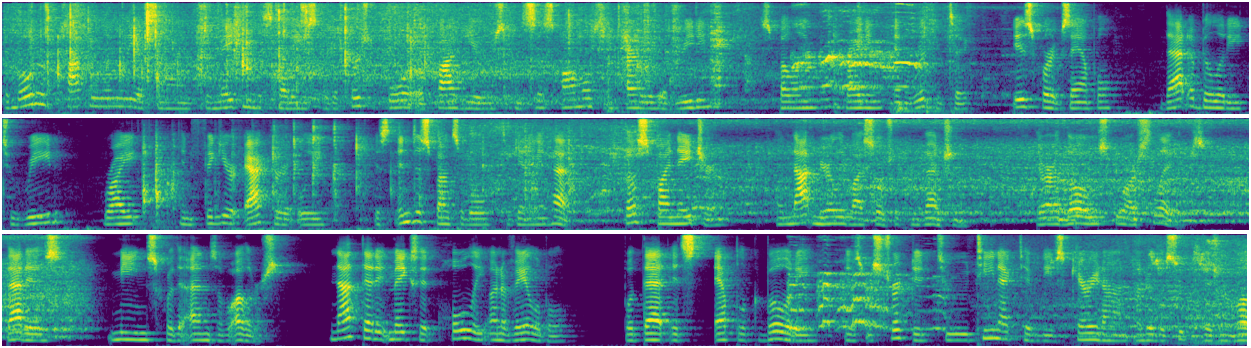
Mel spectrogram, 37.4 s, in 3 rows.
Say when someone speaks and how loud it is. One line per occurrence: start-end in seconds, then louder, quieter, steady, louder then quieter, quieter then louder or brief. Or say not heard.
0.0-37.3 steady.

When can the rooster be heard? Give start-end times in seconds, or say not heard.
7.4-10.3, 32.8-34.5.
